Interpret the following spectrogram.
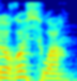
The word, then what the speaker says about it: reçois: For instance, je reçois, I receive. The S is silent.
